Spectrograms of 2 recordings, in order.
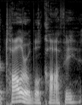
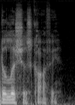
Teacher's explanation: tolerable coffee has three unstressed syllables between the two stressed syllables and delicious coffee only has one so the unstressed aables in the first phrase are spoken faster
